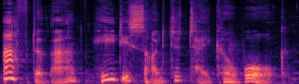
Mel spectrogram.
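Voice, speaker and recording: Very animated British man reading a children's story. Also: mid-range voice, a little slow, gravelly, faint music behind. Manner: dramatic, addresses young listeners with questions. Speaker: storybook reader.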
